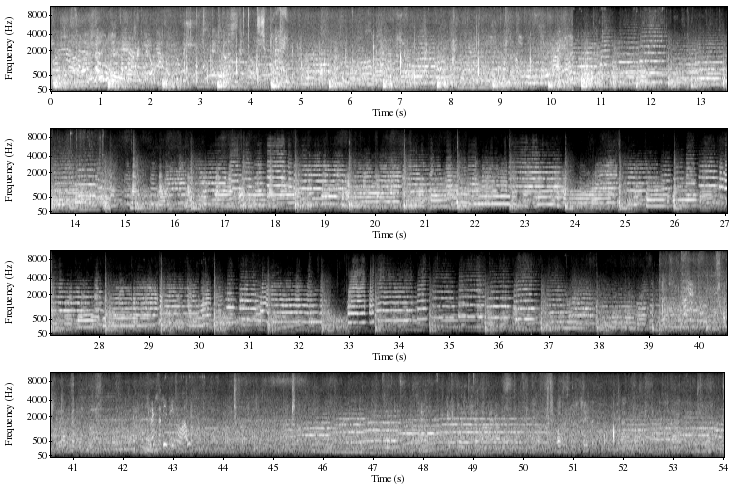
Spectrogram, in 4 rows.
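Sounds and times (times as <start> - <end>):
brass band playing: 0.0 - 54.0.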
